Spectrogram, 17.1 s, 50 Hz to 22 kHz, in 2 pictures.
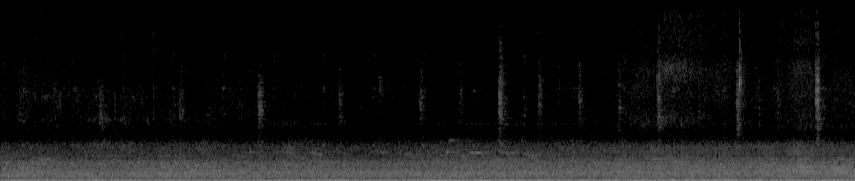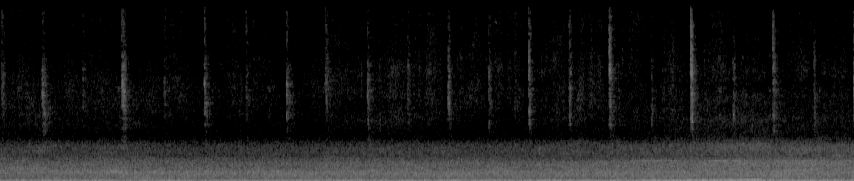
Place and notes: in the Park, Environmental sounds, Birds singing, Traffic Sound, Aircraft flying through, Tourist, Clammy cloudy, Binaural recordings, Zoom H4n+ Soundman OKM II
Zhongshan District, Taipei City, Taiwan, 10 February 2014, 16:26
